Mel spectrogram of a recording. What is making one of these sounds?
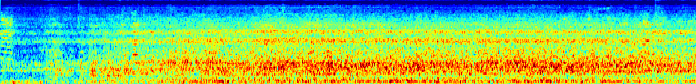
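A train's roar swells loudly as it enters an echoing tunnel.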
